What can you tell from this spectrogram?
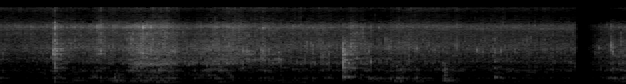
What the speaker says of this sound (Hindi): इसमें आधा कप पानी शामिल करेंगे और इसे अच्छी तरह से भून लेंगे।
